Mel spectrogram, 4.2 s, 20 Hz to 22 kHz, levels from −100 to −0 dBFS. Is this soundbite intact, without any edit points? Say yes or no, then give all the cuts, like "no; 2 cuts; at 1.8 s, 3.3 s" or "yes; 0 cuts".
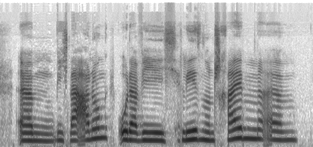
no; 2 cuts; at 0.9 s, 1.5 s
